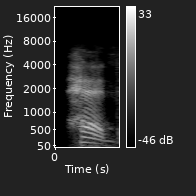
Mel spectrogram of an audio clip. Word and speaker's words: head: It's a light sound, like a breath, like you're breathing. Head.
